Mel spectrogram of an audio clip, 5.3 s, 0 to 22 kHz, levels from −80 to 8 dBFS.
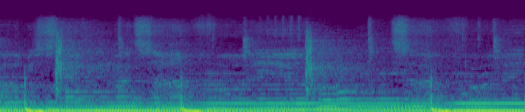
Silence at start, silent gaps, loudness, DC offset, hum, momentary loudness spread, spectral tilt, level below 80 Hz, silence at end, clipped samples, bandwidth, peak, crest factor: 0 s; none; -18 LUFS; under 0.1%; none; 6 LU; -7.5 dB/octave; -16 dBFS; 0 s; under 0.1%; 10.5 kHz; -2 dBFS; 12 dB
